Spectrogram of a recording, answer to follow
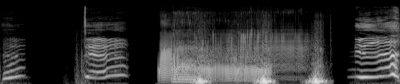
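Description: Cartoon fart sound effect: a long buzzy fart of about a second and a half with three deeper pulses in it, after a couple of short vocal noises.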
